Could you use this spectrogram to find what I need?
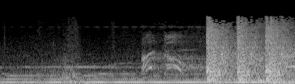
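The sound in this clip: Gunshots fired from a distance by secret service agents in a thriller film. Three sharp cracks come in quick succession near the end, after a stretch of low steady hum with a brief vocal sound.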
